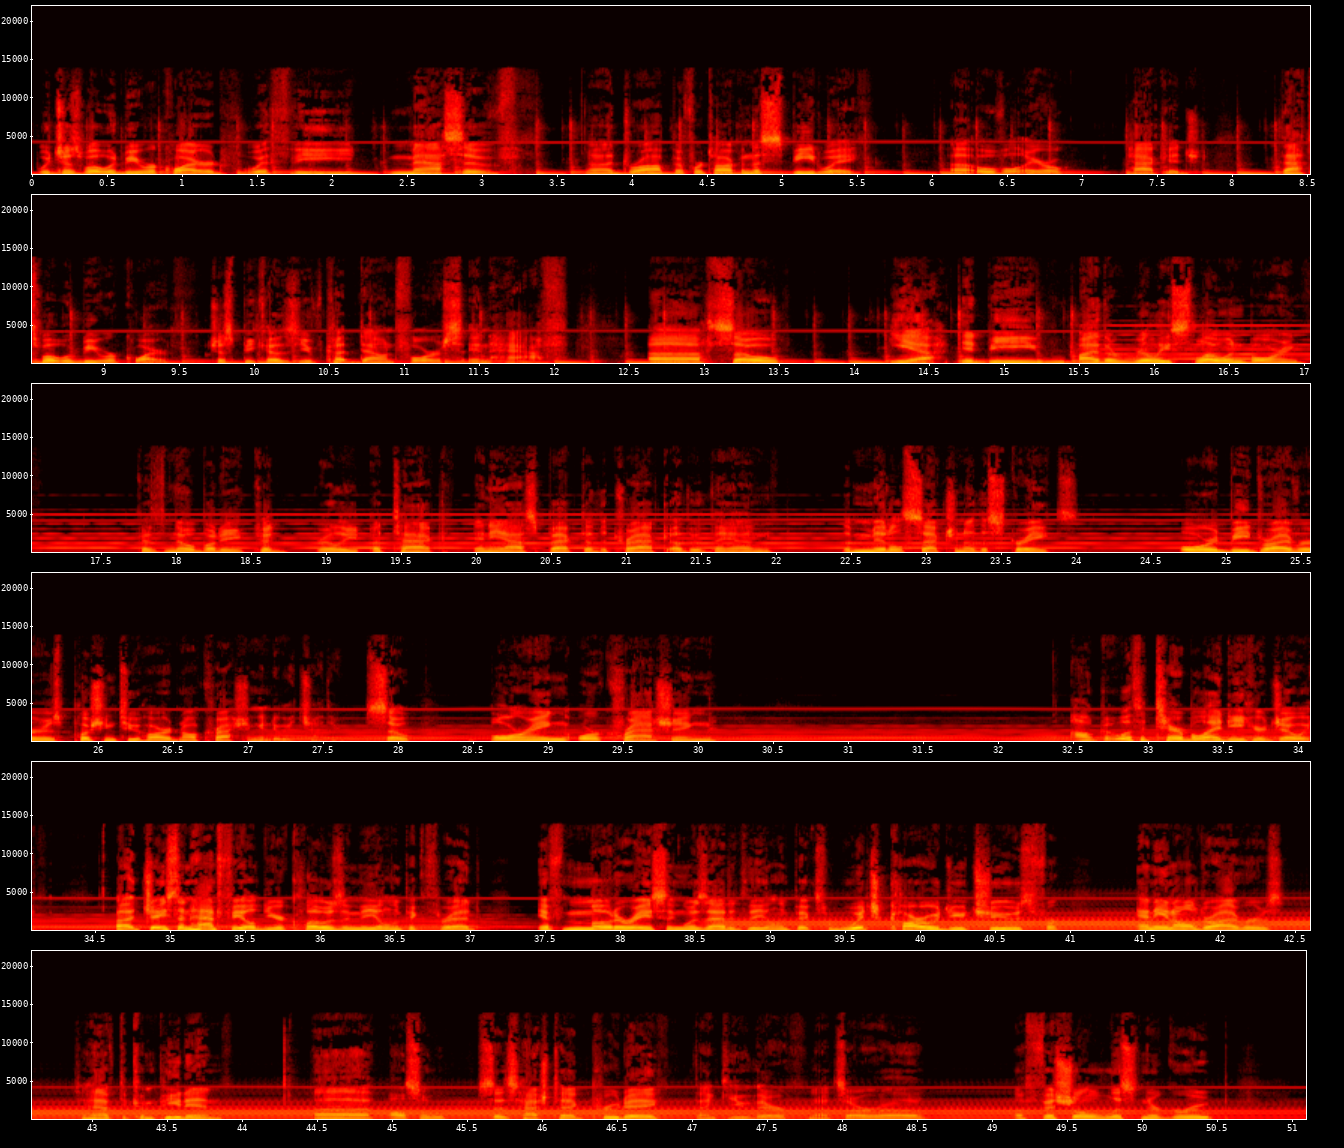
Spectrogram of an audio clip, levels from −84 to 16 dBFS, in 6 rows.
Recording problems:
background music; noticeable; throughout; 10 dB below the speech
high-pitched whine; faint; throughout; 4.5 kHz, 30 dB below the speech

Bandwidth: 14 kHz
